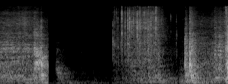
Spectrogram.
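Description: Wire mesh air-fry basket sliding out along the oven rack, a rattling metal scrape. It stops suddenly about half a second in and starts again, with a sharp clank near the end.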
